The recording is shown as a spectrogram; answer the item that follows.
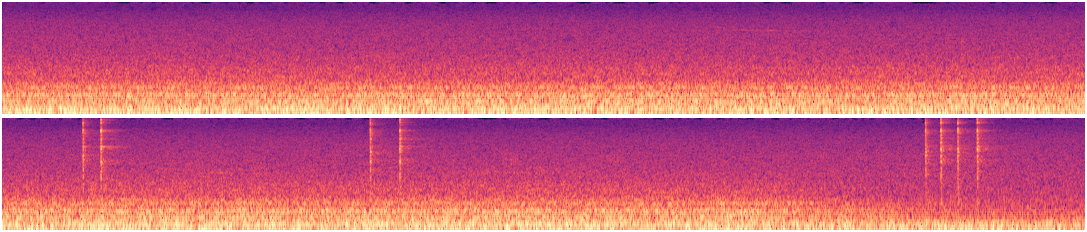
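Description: Computer mouse double-clicks opening folders, twice near the middle and once more at the end, over a steady low room hum.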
